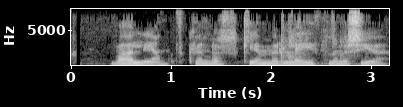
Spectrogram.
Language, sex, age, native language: Icelandic, female, 14, Icelandic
